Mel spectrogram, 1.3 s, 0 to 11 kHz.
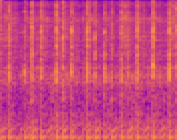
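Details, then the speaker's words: Harley-Davidson Sportster 48 viewed for purchase: loping V-twin idle with an uneven metallic clatter on each beat; rattle at idle, source unknown, possibly a loose exhaust. Cause suspected, not confirmed. "sounds like flanking i mean it's a really cool look let me make sure that's not just like a loose exhaust"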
